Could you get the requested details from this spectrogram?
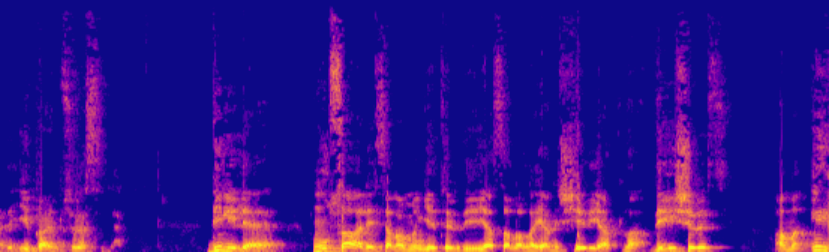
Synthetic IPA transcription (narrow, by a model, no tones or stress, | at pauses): ɾd̪iʔibɾaːɦimsyɾesind̪ɛ | d̪ilʲilʲɛ | muːsaːlʲejçsːalʲˠaːmɯnɟe̞t̪ʰiɾd̪iːjasalˠalˠajaːniʃe̞ɾijat̪ʰlˠa̰d̪e̞jiʃiɾiz̥ | a̰maʔilʲ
